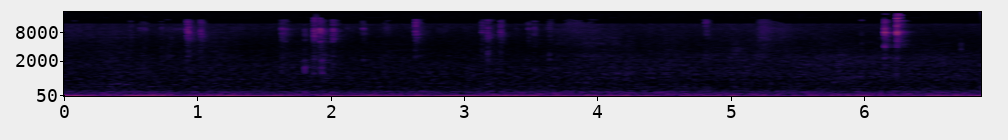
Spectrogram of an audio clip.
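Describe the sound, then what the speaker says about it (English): Fingers type names on a computer keyboard, a quiet, steady run of soft key clicks with no talk over it. "I'll just go ahead and type in a couple of names."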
